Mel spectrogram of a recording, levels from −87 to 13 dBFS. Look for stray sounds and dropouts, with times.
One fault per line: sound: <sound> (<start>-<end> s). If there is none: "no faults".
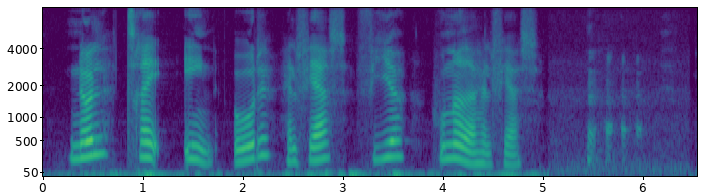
sound: laugh (5.4-6.4 s)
